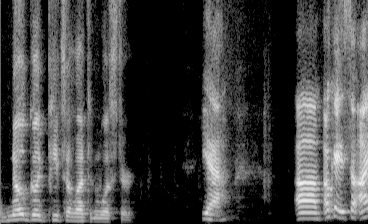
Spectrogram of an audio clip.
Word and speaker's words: Worcester: of that City yes I know it's not war tester it's Worcester it's Worcester Worcester Mass that's where I'm from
